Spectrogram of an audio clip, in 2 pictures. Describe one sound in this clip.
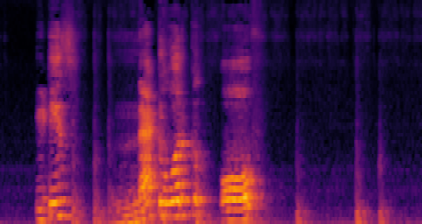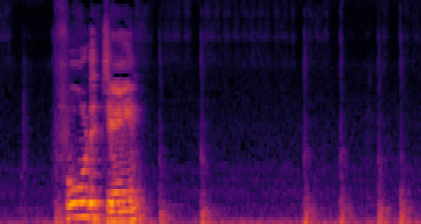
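A marker taps and scratches on a board.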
